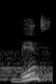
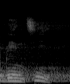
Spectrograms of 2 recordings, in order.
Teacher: বিদেশি শব্দের শেষে সাধারণত হসন্ত বসে, কিন্তু আমরা উচ্চারণ সময় স্বরধ্বনি উচ্চারণ করে বসি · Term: অন্তঃস্বরগম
